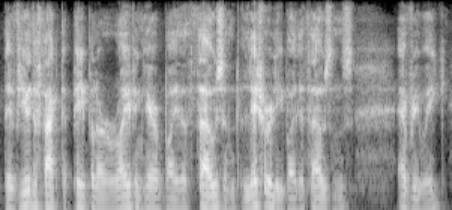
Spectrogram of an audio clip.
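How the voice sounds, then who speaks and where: At home in Bristol, a stuffed-up Irish vlogger in his fifties rambles through casual political commentary, repeating words and frequently trailing off with "type thing." His lowish voice is slightly rough, steady in tone and at a moderate pace, the cold plainly congesting him.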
